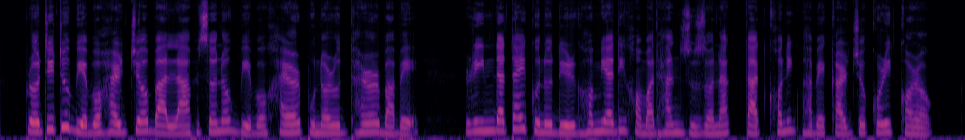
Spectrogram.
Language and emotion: Assamese, neutral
